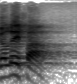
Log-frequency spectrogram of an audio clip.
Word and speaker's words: geliffa: It comes from a Anglo-Saxon word, G-E-L-I-F-F-A. You pronounce it Galifa.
